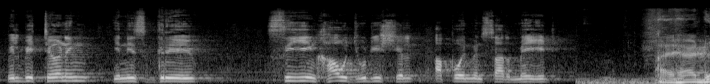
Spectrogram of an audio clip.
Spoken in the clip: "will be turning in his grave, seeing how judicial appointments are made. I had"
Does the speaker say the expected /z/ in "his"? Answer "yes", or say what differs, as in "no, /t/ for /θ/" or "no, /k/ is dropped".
no, /s/ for /z/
